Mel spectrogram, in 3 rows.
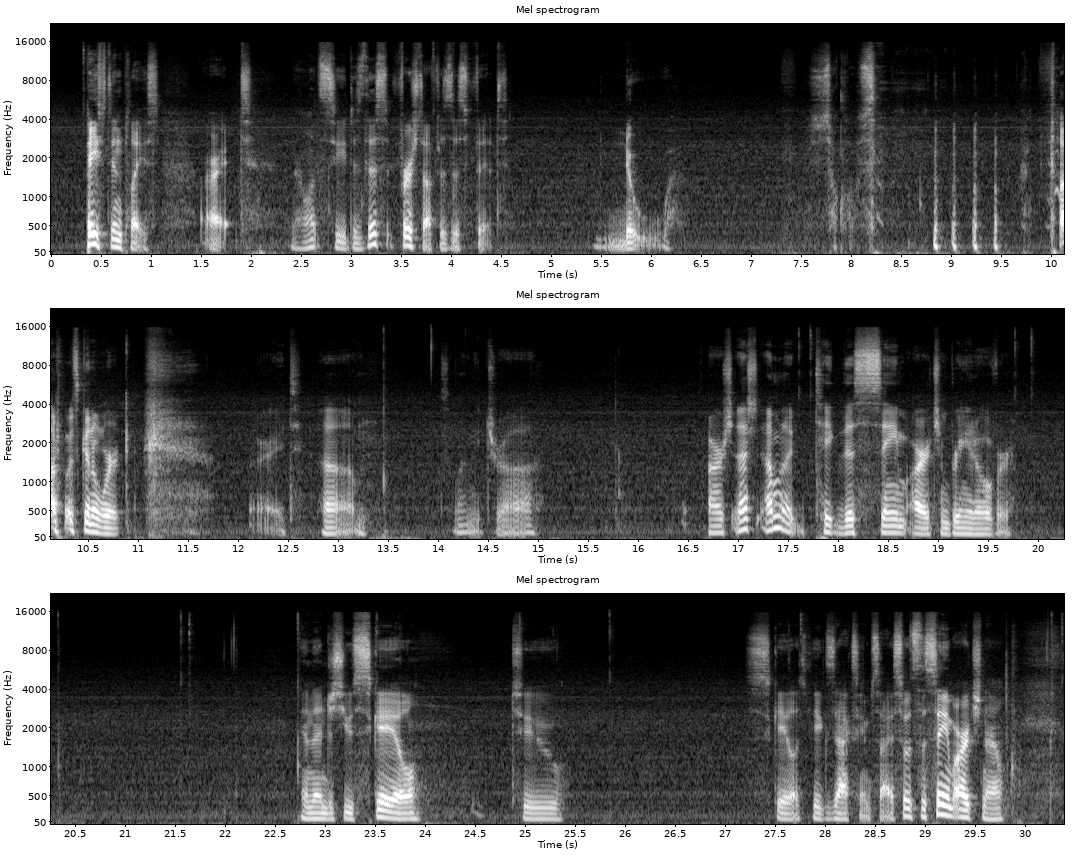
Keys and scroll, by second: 2.9 m, 8.1 space, 14.5 a, 16.1 space, 18.7 m, 22.9 s, 28.4 space.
